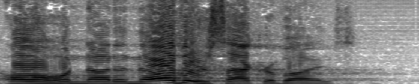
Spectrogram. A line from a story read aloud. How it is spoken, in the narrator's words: responding with a groan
